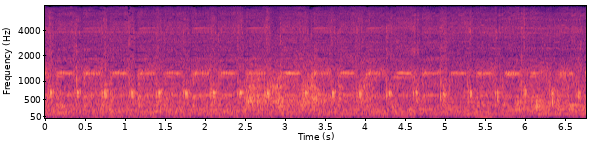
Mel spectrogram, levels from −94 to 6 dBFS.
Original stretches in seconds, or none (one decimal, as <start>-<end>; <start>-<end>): 0.0-4.2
